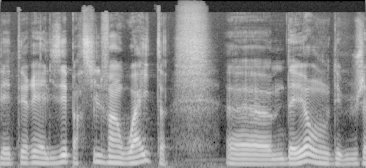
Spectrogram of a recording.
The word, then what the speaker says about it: White: Euh, Sylvain White, en fait, je pense qu'on prononce White puisque son père était un basketteur américain.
